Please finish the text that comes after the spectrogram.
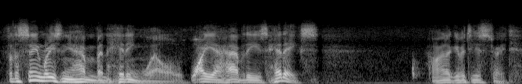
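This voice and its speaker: An actor playing a tough, straight-talking insurance investigator in a 1950s radio detective drama, clipped and insistent. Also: male voice, fairly low pitch, big pitch swings, brisk, slightly rough, poor audio. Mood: blunt, firm. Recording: vintage radio drama recording.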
